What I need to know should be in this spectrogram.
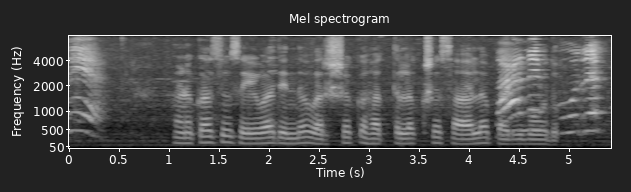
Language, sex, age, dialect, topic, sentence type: Kannada, female, 41-45, Northeastern, banking, question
